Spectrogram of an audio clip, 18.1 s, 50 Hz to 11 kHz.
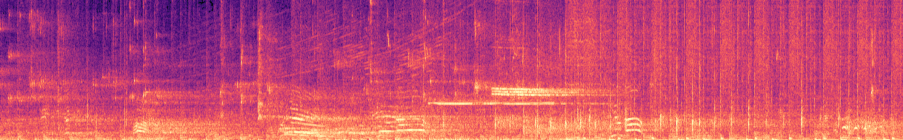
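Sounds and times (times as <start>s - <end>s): shoe squeaks: 0.0s - 3.3s, 4.3s - 5.6s, 7.3s - 11.4s.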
